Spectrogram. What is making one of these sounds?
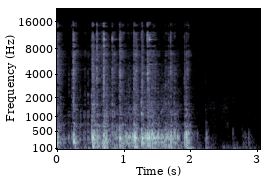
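Spinning tops clash and clatter rapidly against each other.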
